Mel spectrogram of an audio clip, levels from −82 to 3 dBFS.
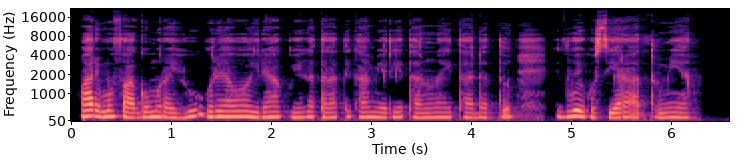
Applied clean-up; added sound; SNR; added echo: none; none; none; none.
